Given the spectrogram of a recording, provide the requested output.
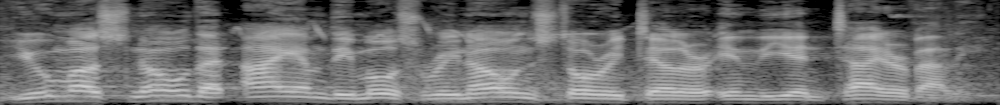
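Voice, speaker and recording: A man's voice: mid-range voice, normal speed, fairly bright tone, a little hiss or hum, close to an everyday voice. A man playing a proud, boastful old village storyteller in a narrated game tale. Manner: boastful, grandiose.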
